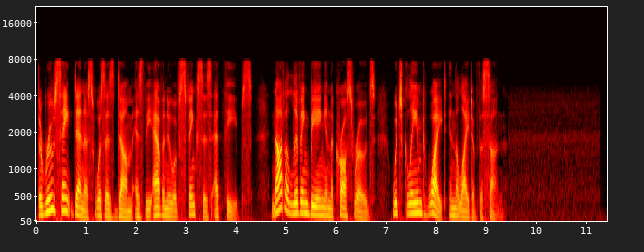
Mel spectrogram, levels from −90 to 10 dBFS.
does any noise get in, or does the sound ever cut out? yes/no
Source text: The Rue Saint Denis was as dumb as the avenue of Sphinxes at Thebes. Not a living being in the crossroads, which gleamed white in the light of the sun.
no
